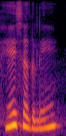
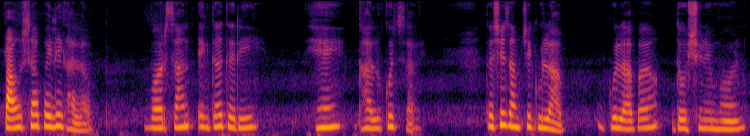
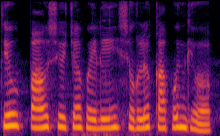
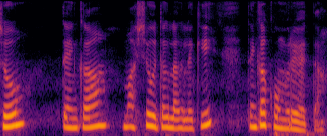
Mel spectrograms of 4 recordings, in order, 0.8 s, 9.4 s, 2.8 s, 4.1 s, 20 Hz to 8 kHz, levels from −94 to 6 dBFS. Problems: background sounds at intervals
